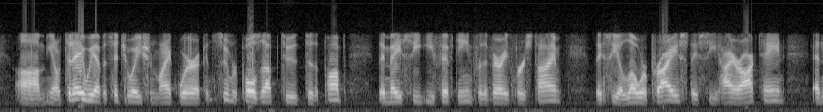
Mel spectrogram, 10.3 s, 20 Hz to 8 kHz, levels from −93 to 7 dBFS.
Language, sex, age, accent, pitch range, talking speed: English, male, 40-59, American, 95-115 Hz, 215 wpm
